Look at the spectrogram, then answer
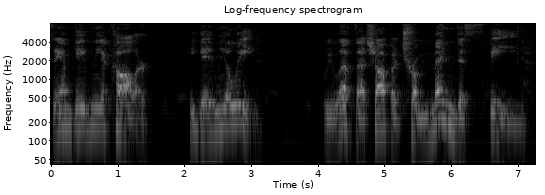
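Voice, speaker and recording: Guy reading as a sad lonely pup from a pet shop, storybook voice, kinda high, slow and careful. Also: expressive, a little mellow. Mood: wistful.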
